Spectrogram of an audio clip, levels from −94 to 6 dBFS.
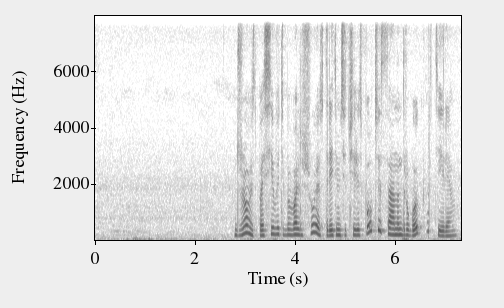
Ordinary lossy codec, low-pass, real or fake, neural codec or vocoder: none; none; real; none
